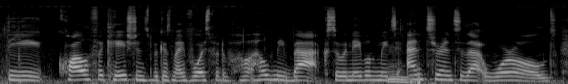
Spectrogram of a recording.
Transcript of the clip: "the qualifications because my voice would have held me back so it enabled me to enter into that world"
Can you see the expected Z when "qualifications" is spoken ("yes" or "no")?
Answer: yes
